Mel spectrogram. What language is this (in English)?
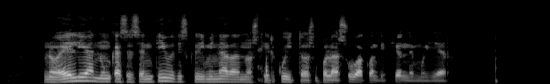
Galician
